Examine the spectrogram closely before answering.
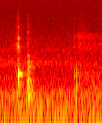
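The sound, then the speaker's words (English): A person hiccups while recording a spoken reading: one short, sharp catch stands out near the start, followed by a few fainter breathy catches against a quiet, hissy background. “We're going to try not to hiccup through this one.”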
